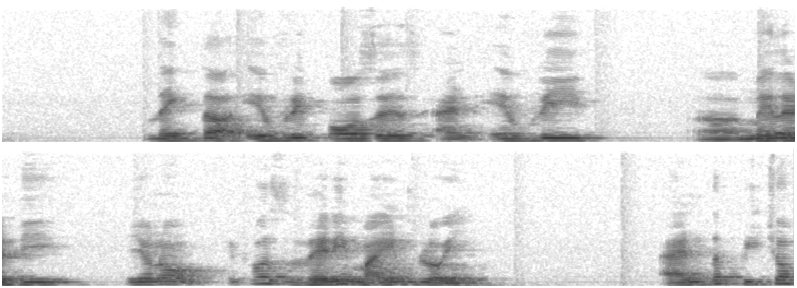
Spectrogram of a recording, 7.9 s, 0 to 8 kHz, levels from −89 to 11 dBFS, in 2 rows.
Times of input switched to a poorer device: none

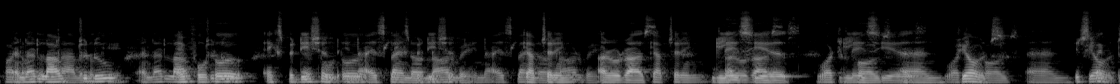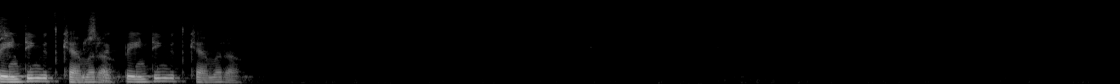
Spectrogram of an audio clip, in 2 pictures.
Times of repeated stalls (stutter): none

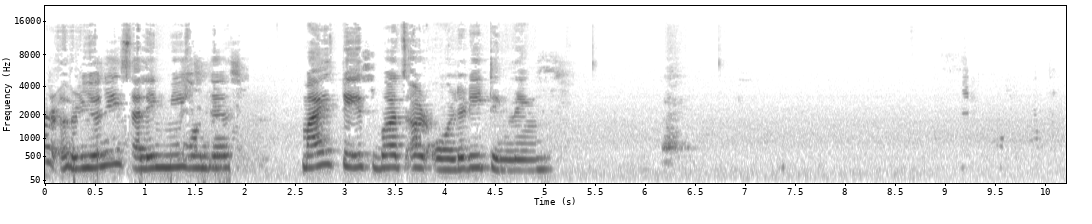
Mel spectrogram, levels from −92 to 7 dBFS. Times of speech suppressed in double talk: 0.00-0.08, 0.59-0.91, 1.40-1.93

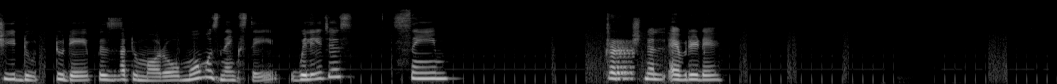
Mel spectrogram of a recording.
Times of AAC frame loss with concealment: 1.11-1.23, 6.15-6.39, 8.98-9.35

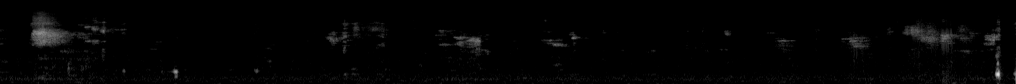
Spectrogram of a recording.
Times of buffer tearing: 8.14-9.85

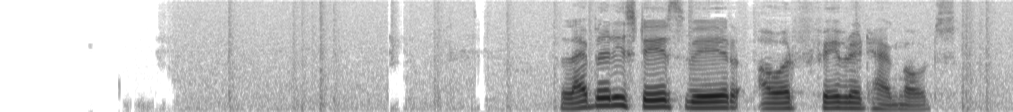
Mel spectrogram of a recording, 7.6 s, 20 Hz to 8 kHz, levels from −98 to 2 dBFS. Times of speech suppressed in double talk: 0.00-0.83

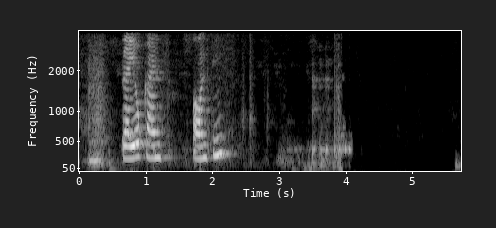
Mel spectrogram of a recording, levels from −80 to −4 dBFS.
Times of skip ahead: 1.82-1.84

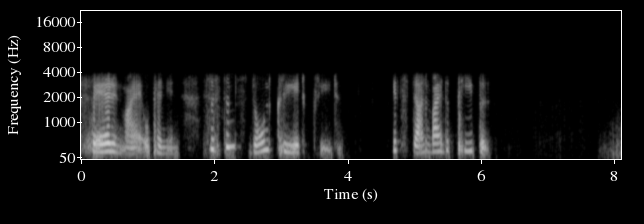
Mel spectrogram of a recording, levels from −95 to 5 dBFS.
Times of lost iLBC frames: 5.15-5.20

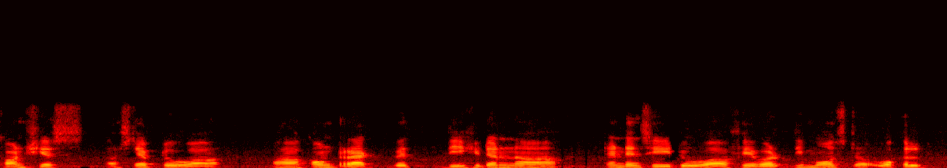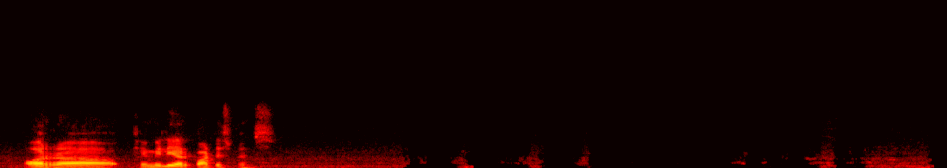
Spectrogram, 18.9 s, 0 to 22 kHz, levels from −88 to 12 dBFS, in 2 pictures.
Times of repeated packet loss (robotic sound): 1.81-2.41, 5.52-5.88

